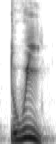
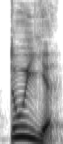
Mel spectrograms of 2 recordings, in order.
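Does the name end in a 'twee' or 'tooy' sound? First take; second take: twee; tooy. First: The name ends in a 'twee' sound. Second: The name ends in a 'tooy' sound. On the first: The speaker calls it right. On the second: The speaker calls it wrong.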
